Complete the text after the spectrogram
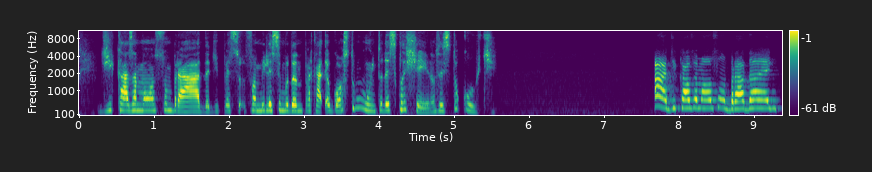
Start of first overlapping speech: none

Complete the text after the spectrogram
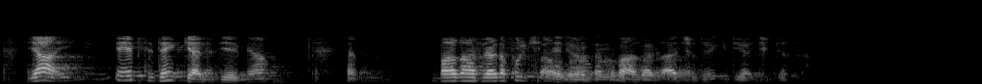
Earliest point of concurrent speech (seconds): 5.4 s

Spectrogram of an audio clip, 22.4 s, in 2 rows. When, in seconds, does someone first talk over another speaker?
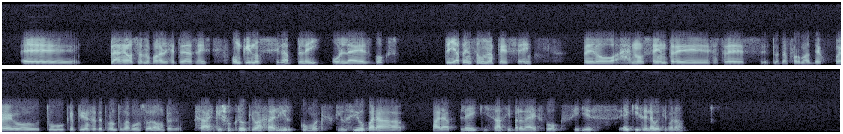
none

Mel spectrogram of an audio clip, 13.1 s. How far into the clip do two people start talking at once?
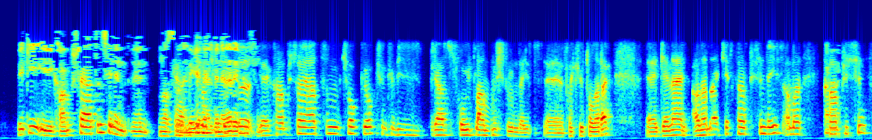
2.6 s

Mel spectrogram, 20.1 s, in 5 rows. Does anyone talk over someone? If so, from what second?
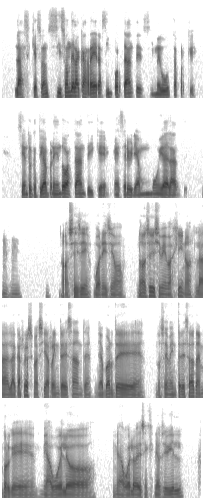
none

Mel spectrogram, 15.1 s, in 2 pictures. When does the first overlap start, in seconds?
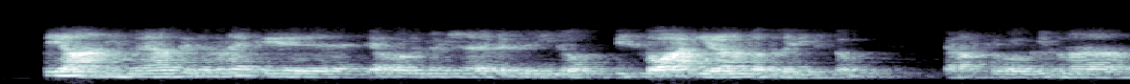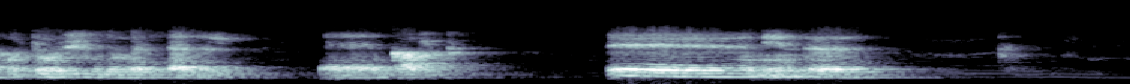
none

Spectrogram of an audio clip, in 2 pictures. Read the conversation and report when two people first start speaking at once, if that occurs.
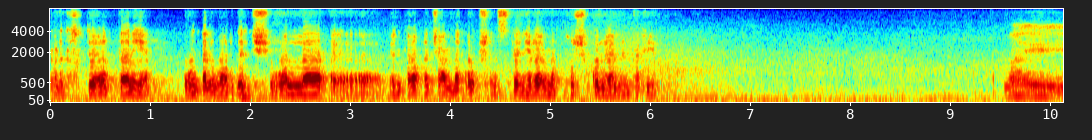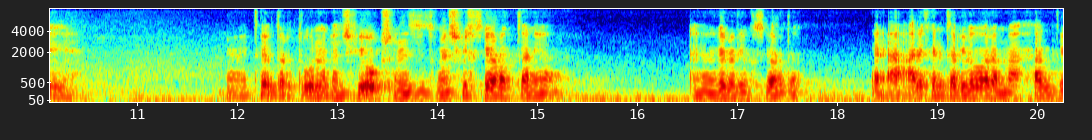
none

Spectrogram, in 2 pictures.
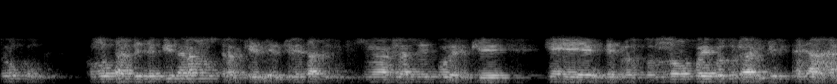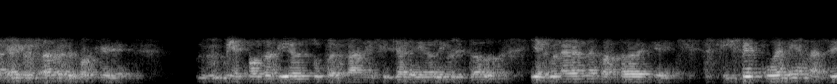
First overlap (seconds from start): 7.9 s

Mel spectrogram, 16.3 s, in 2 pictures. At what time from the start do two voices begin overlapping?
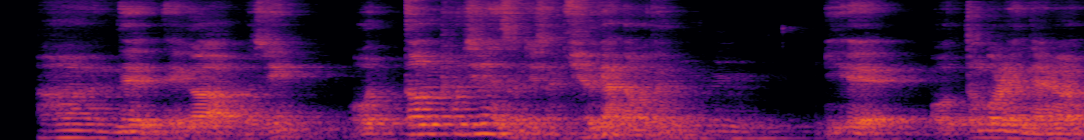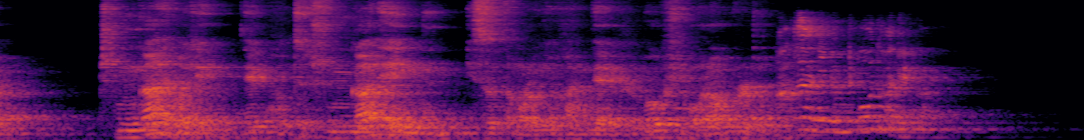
none

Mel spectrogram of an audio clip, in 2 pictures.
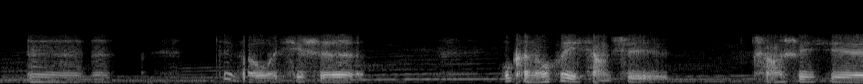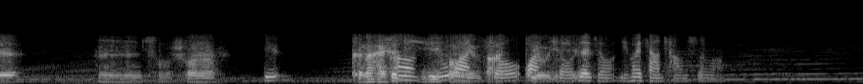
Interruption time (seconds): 12.5 s

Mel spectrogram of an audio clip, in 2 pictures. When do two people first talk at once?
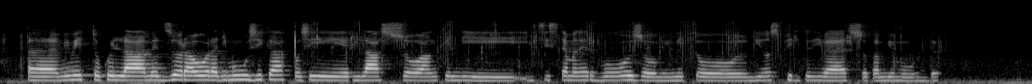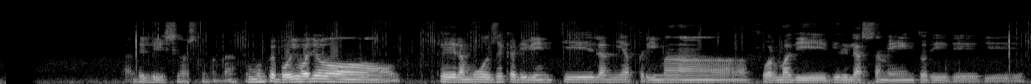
none

